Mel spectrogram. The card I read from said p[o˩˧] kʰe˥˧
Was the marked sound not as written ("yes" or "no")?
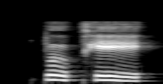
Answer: yes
